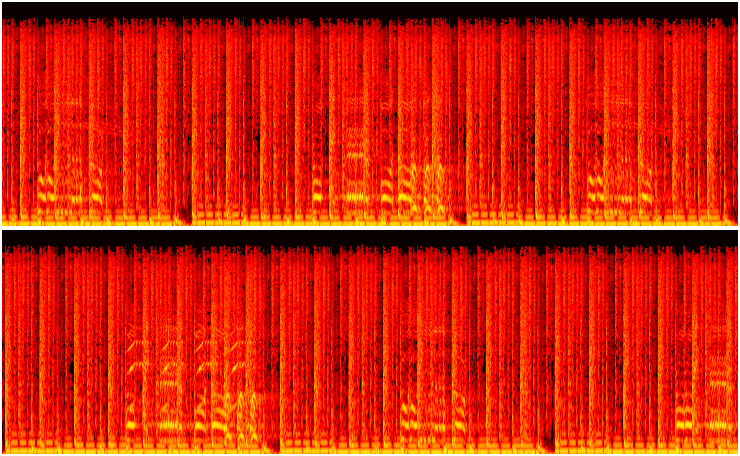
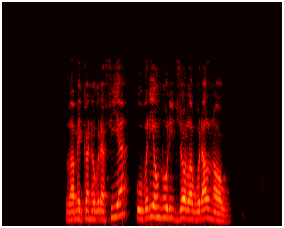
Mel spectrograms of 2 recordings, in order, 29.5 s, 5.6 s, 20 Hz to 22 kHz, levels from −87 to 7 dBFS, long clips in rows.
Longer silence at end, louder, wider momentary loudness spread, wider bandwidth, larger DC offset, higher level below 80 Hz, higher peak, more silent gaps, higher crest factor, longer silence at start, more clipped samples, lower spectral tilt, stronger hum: second, 0 s vs 1.05 s; first, -23 LUFS vs -37 LUFS; about the same, 5 LU vs 7 LU; first, 16.5 kHz vs 8 kHz; first, 1% vs under 0.1%; first, -26 dBFS vs -80 dBFS; first, -6 dBFS vs -18 dBFS; neither; about the same, 16 dB vs 20 dB; second, 0 s vs 1.3 s; neither; second, -3.5 dB/octave vs -5.5 dB/octave; neither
